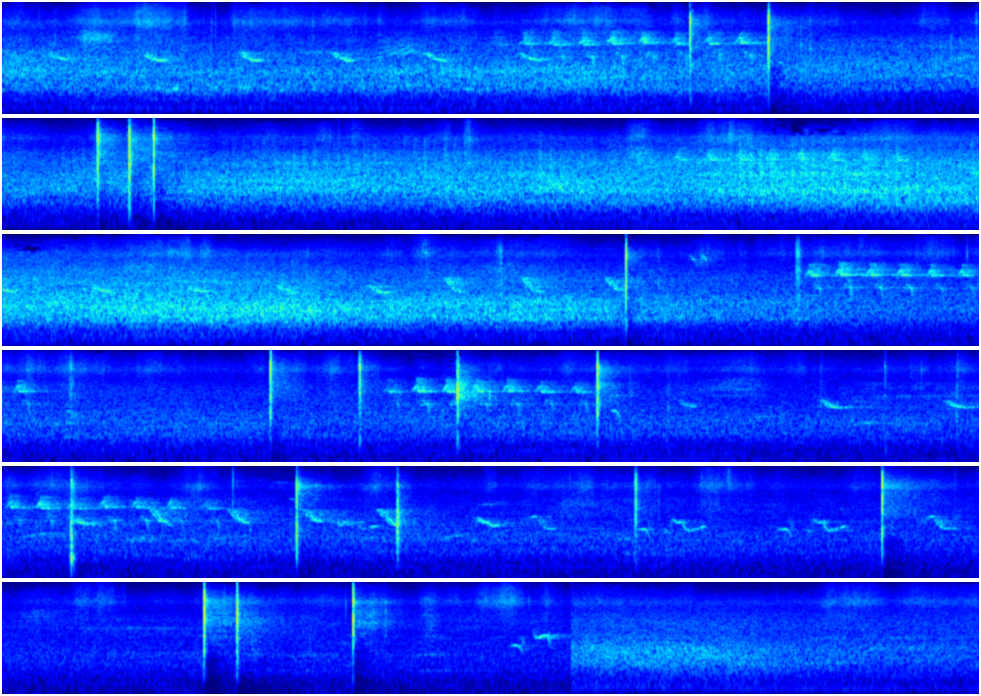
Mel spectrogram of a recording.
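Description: Birds chirping in repeated runs of short high notes and trills, with about fifteen sharp cracks scattered through, some in quick pairs, standing out as the loudest sounds. A soft rushing swells and fades in the middle.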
